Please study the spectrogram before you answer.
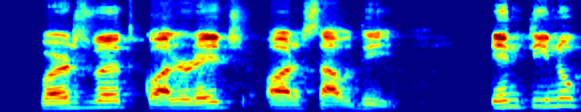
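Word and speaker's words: Southey: Known है sorry, और उसका नाम है रॉबर्ट साउदे, साउदी या साउदे, ठीक है, साउदी वैसे ज्यादा इसकी मशहूर प्रोनाउंसिएशन है।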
